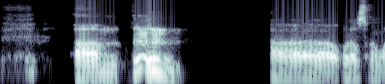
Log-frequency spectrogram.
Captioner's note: clearing throat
